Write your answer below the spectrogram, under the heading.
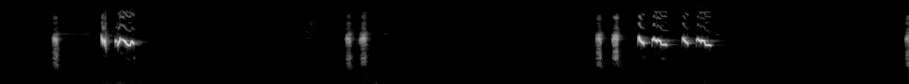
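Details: A captive red-vented Sooty-headed Bulbul of the central and northern Vietnam type sings short, bright, bubbly phrases of two to five quick notes, spaced a few seconds apart, against a quiet background.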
